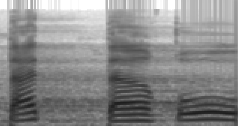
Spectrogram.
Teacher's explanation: Kemudian tata, ada ta yang bertasydid, cara bacanya ditekan sedikit kemudian langsung dimasukkan ke dalam huruf ta yang kedua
